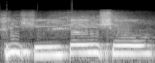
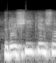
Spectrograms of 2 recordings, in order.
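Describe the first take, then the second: First: हृषिकेशो very slowly, hri with an h, long shee and sho; correct pronunciation. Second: ऋषिकेशो quickly, no h, short vowels like the town Rishikesh; wrong pronunciation. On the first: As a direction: lead the class, stretching हृषिकेशो. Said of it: "तो मेरे साथ बोलिए". (लंबा खींचकर शुद्ध उच्चारण) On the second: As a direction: rattle off ऋषिकेशो starting on a bare ri. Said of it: "नहीं बोलेंगे कभी". (गलत उच्चारण, बिना ह के) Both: Shown as a demonstration.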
